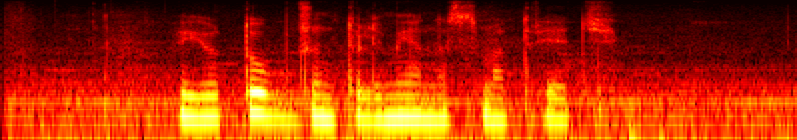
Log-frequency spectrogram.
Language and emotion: Russian, neutral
